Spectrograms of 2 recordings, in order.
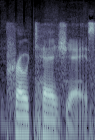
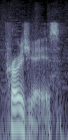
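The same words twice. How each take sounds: First: The T sound is pronounced clearly. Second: The T sound is barely pronounced. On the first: The speaker calls it right. "There we go" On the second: The speaker calls it wrong. "did not enunciate that T at all"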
